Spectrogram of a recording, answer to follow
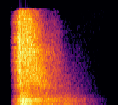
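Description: A whoosh sound effect for an animated logo transition: a sudden deep rush about a quarter second in that fades away over a second and a half, its hiss thinning as it dies.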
